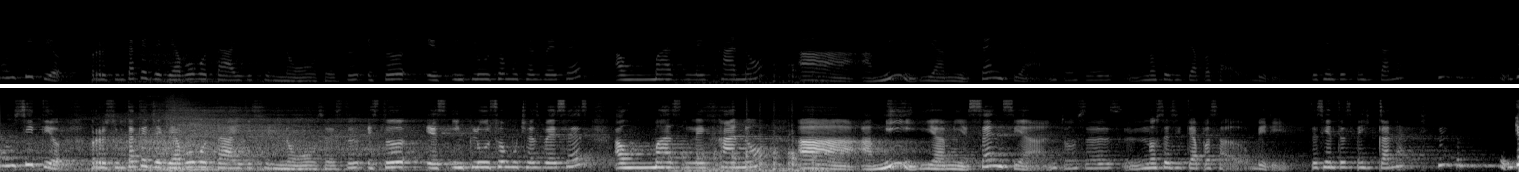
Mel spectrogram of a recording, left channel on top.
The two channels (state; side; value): quieter; left; 35.9 dB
